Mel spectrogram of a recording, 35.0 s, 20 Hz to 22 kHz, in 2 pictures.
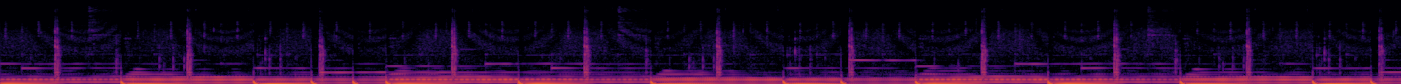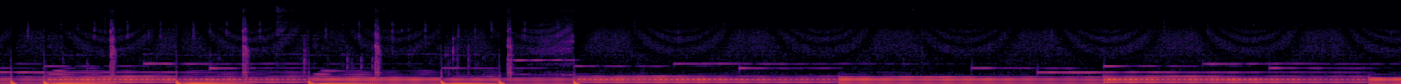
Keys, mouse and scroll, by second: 1.1 middle click, 10.2 middle click, 12.6 Tab, 13.2 Tab, 14.0 middle click, 14.9 middle click, 15.6 middle click, 16.0 middle click, 17.8 3, 20.3 l, 20.6 middle click, 21.6 s, 25.1 middle click, 27.1 o, 27.9 s, 34.0 middle click, 34.5 middle click.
